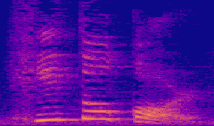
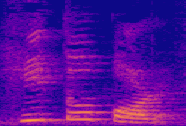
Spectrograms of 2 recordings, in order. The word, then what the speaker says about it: হিতকর: দেখো ফার্স্ট যে শব্দটা রয়েছে হিতকর। হিতকর, আমরা এটা হিত করো বলবো না আর হিত করো বলবো না, এরকম ভাবে আমরা কোনোটাই বলবো না। আমরা এটা কি উচ্চারণ করব? হিতকর।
